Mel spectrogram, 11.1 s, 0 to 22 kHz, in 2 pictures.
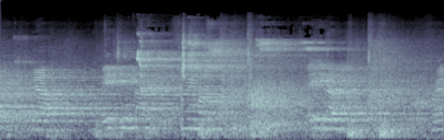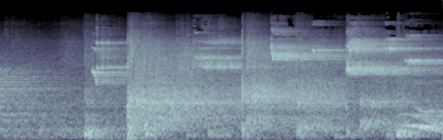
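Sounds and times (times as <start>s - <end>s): voices: 0.0s - 4.8s
ball smacking echoing: 1.9s - 5.3s, 6.6s - 10.9s.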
